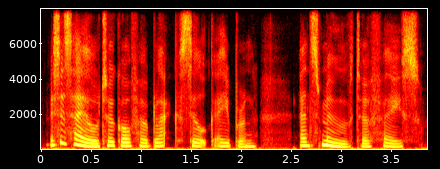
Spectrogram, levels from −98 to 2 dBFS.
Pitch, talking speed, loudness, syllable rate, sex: 200 Hz, 185 wpm, -18 LUFS, 4.4 syllables/s, female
